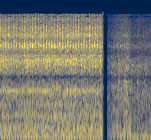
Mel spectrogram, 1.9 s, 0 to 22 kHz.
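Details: VW Golf Mk3 single-point injection that was stumbling at idle, after replacing the idle air control actuator: engine holds a steady, even idle with no stumbles or dropouts, even without throttle; normal idle.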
